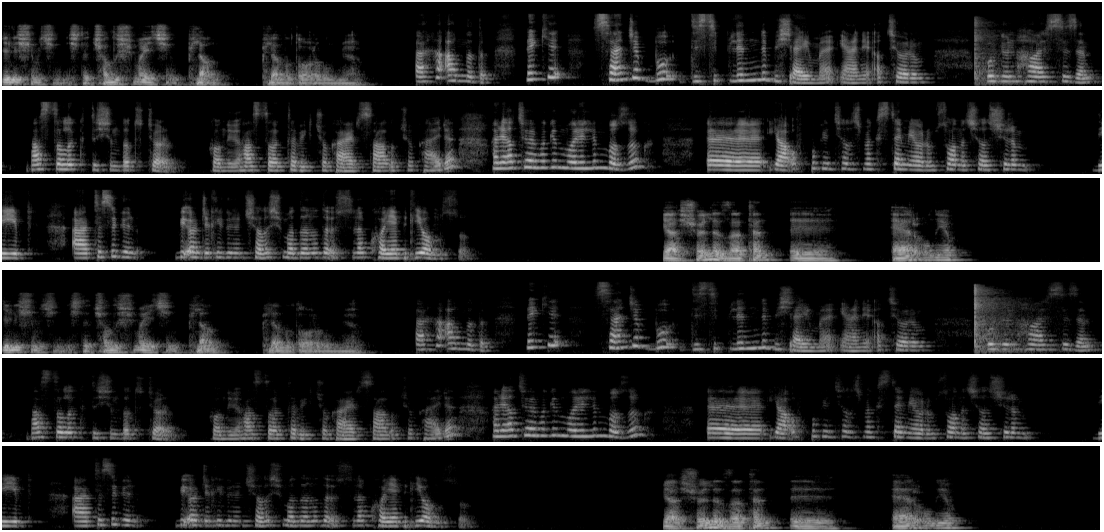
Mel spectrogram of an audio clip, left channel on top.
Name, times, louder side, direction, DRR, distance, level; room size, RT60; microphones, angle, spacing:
voice 1, 0.0-2.2 2.6-3.6 28.6-30.3 30.9-31.5, left 2 dB, 75° left, 0.8 m, -28 dB
voice 2, 4.1-10.9 11.3-12.7 13.1-21.3 21.9-22.2 22.5-23.4 23.7-26.7, left 4 dB, 35° left, 0.4 m, -29 dB
sound 1, 9.7-11.4, right 8 dB, 35° right, 0.3 m, -39 dB
4.4 x 3.4 x 2.6 m
head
